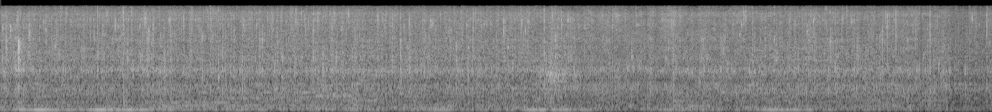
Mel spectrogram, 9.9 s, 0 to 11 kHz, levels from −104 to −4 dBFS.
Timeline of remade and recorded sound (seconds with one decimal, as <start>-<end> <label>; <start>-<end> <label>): 0.0-5.7 recorded; 5.7-7.4 remade; 7.4-9.0 recorded; 9.0-9.5 remade; 9.5-9.9 recorded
